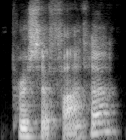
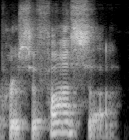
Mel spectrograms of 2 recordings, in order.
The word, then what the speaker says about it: Persephone: in ancient Greece um in the Attic area she was Persephone but in most of the greek-speaking world that was not how that name was pronounced it was persifata or persifasa and there were still more versions and later uh as we move forward in time uh percipini became more common which is how we get the Roman precipina so you know this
